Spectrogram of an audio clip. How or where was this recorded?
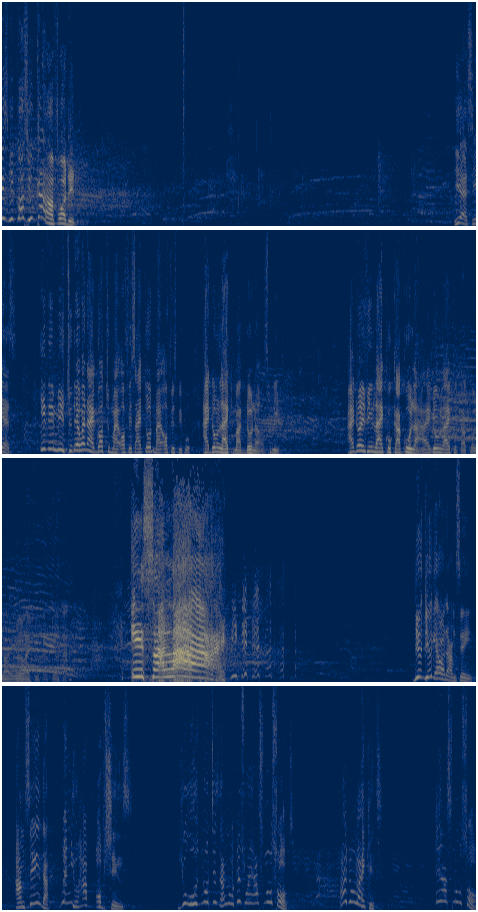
large echoing room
